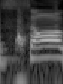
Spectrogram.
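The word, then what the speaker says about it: saw: 바로 씨의 과거 0인 써 가 바로 이 바랍니다 지금까지 이 씨의 과거 형을 여러분은 어떻게 발음 하셨나요 혹시 쏘아이 쏘 유 라고 하셨나요 안됩니다 이제부터는 네이티브 발음 써 로 발음을 하셔야되요 우리 세 번 연속한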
